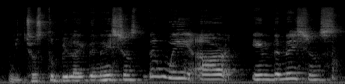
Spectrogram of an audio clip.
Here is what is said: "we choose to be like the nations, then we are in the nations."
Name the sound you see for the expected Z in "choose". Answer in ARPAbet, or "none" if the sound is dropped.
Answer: S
